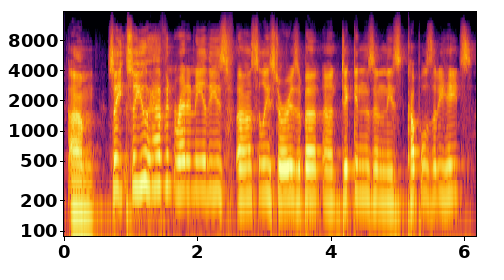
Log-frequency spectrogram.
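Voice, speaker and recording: A woman's voice: on the high side, moderate pace, clean tone. A woman hosting a live comedy show on a small stage, bantering with her guests in a chatty, apologetic way. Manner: chatty, apologetic, laughing asides.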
